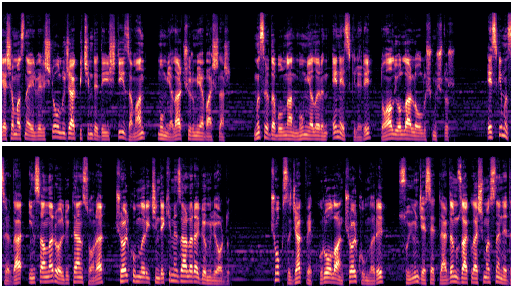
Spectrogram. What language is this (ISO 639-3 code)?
tur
